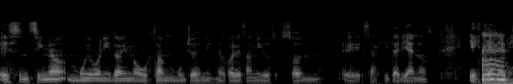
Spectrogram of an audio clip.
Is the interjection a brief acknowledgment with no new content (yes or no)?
yes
